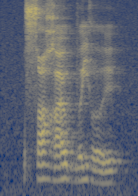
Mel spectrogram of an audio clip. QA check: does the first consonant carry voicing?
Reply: no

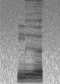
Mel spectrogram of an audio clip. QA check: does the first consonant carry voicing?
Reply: yes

